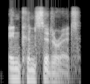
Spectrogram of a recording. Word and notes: inconsiderate: British English

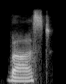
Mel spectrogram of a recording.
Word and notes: vast: Indian

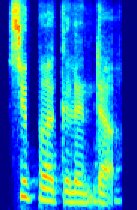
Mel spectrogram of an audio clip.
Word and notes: supercalender: Indian

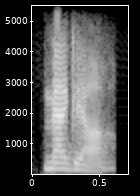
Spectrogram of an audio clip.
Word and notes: Magyar: Indian

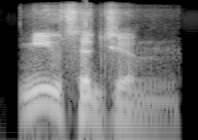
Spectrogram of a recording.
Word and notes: mutagen: British English

